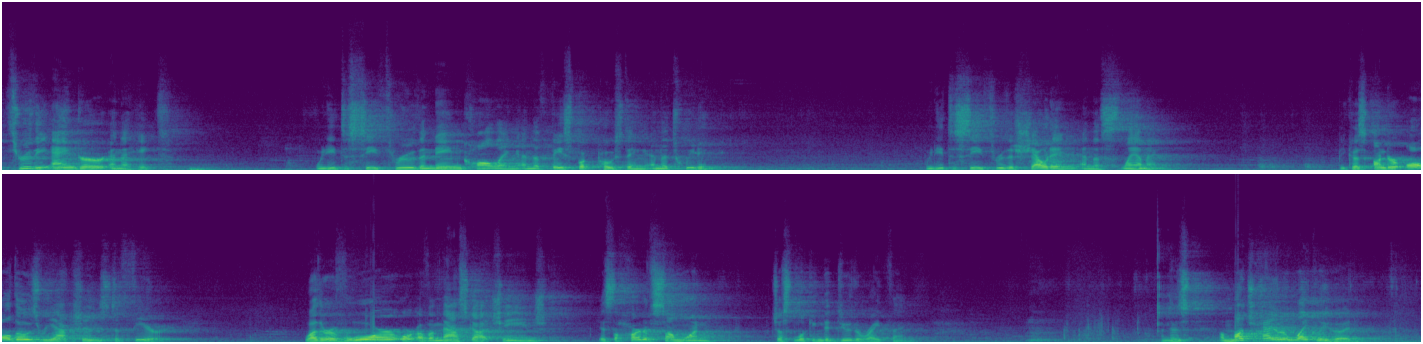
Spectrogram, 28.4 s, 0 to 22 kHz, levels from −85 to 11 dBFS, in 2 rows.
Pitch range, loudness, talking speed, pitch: 105-155 Hz, -17 LUFS, 135 wpm, 130 Hz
